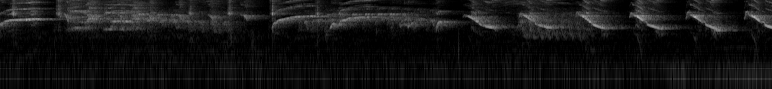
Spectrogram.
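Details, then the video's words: Singing long-tailed shrike with abundant fill-in phrases: scratchy, noisy high chatter giving way to a run of sharp downslurred whistles repeated several times a second. "Burung Cendet Atau Pentet Gacor Isian Melimpah Komplit FULL Master"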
